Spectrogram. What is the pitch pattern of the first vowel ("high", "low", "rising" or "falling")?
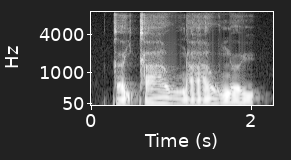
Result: low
